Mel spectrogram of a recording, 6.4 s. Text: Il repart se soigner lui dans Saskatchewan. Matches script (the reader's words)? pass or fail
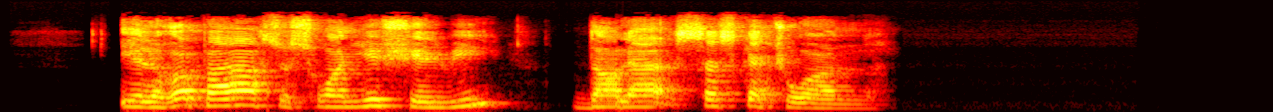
fail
